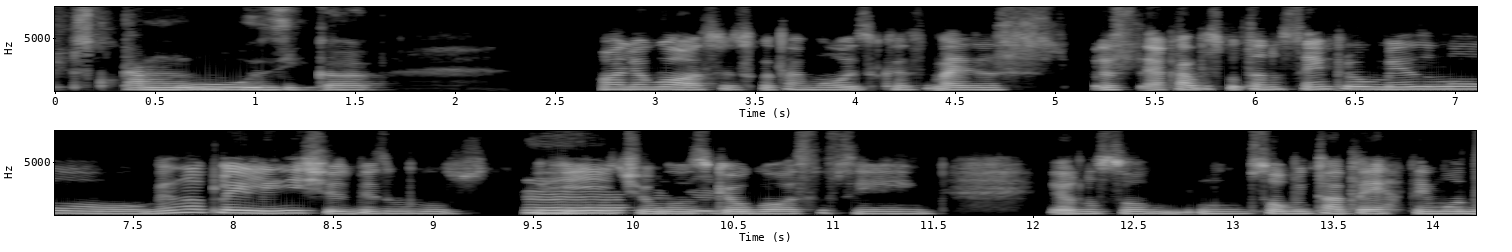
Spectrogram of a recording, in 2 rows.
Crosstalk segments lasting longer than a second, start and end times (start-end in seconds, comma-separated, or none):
9.4-10.7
